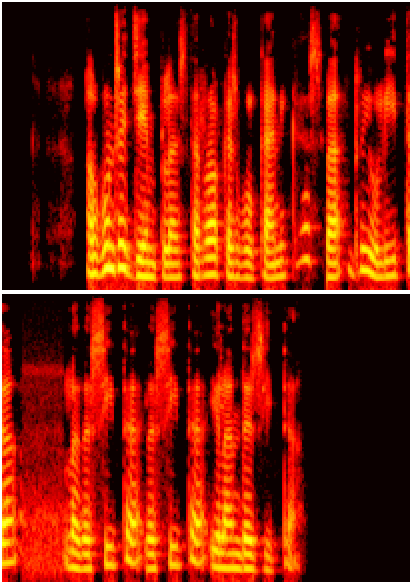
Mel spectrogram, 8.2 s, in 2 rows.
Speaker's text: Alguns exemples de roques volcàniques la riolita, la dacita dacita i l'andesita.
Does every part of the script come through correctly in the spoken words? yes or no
yes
